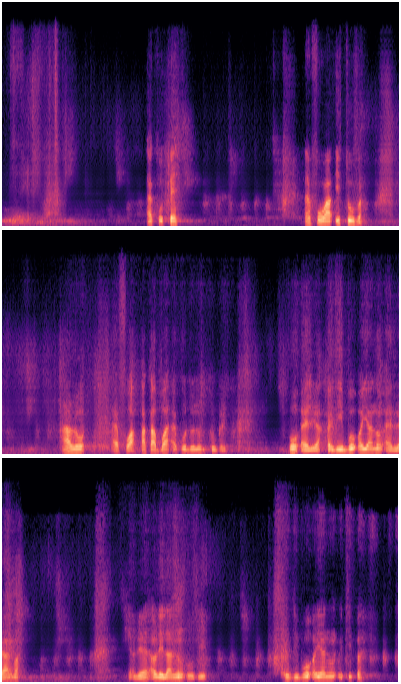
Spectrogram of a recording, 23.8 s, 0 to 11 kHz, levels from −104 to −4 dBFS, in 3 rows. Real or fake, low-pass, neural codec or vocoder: fake; 9.9 kHz; codec, 24 kHz, 0.5 kbps, DualCodec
